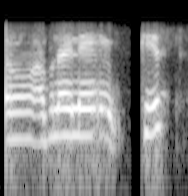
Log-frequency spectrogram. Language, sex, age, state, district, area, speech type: Assamese, female, 30-45, Assam, Biswanath, rural, conversation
